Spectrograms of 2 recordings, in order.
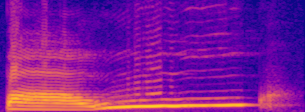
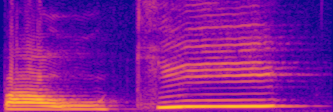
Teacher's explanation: And E becomes stressed. Again, Russian stress is flexible, so паук, singular. U is stressed, пауки, E becomes stressed.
